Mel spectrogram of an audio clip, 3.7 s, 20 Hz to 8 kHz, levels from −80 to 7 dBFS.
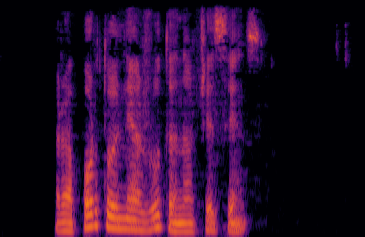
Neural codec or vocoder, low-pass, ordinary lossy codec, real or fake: none; 7.2 kHz; AAC, 48 kbps; real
